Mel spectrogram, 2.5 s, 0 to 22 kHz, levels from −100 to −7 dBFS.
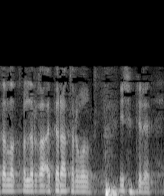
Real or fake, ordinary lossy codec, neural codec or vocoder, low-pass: fake; MP3, 24 kbps; autoencoder, 48 kHz, 32 numbers a frame, DAC-VAE, trained on Japanese speech; 5.4 kHz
